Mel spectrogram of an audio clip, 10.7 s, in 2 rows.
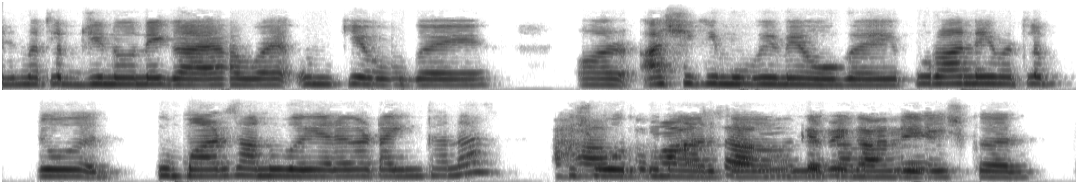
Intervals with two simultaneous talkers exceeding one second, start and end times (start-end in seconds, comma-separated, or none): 8.2-10.0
